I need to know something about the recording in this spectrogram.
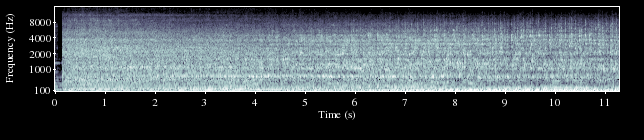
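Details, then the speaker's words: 1964 Mercury Montclair, Ford FE 390 with cam and intake kit, first run in 40 years while setting timing: steady even V8 idle, slightly high and needing to idle down, deep unbroken rumble, no misses or knocks. "Needs to idle down. But it seems like it's running pretty smooth. Yeah, run good."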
